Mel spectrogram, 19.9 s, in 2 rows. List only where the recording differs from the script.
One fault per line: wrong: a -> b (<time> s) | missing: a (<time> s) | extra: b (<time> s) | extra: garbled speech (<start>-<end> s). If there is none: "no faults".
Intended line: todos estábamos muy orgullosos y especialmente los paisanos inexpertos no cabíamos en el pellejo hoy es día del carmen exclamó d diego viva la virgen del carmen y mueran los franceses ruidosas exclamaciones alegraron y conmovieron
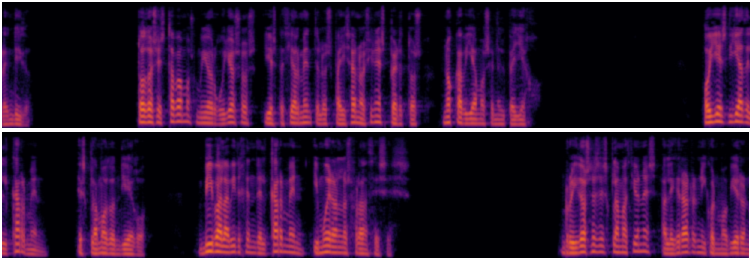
no faults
